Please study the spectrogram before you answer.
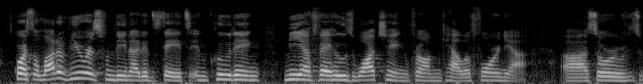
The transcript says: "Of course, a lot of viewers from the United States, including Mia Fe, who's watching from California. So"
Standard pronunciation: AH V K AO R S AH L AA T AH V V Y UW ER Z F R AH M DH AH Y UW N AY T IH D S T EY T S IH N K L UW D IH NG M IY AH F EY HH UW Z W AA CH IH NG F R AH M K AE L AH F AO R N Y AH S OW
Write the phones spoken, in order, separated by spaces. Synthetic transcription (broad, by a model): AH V K AO R S AH L AA T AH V V Y UW ER Z F R AH M DH AH Y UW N AY T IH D S T EY T S IH N K L UW D IH NG M IY AH F EY HH UW Z W AA CH IH NG F R AH M K AE L AH F AO R N Y AH S OW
